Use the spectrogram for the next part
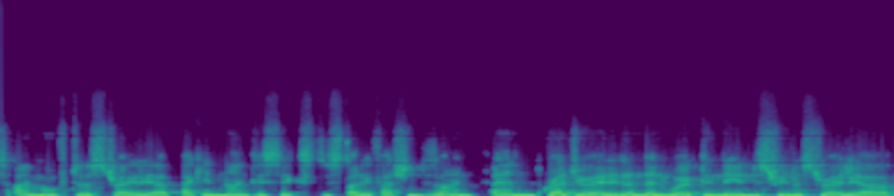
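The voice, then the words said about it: Slight Finnish accent. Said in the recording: “I am originally from Finland, and as you might hear a little bit from my accent”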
